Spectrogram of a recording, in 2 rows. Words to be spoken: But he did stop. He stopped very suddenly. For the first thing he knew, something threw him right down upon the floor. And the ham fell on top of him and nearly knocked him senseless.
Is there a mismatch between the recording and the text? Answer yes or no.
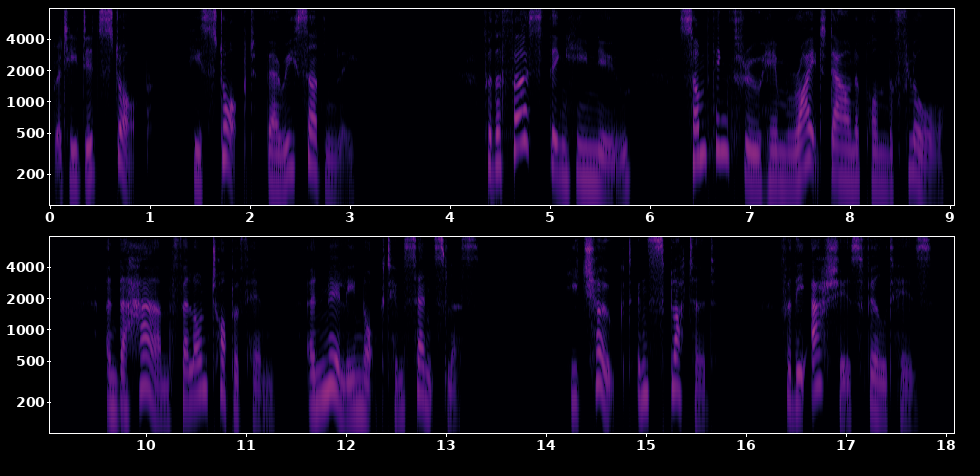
yes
